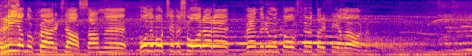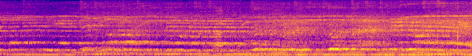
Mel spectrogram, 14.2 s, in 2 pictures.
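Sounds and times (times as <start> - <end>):
speech: 0.0 - 5.6
stadium crowd cheering after a goal: 0.0 - 14.1.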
